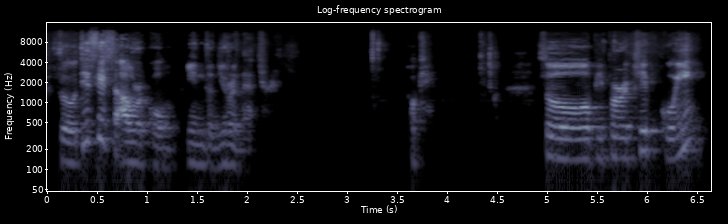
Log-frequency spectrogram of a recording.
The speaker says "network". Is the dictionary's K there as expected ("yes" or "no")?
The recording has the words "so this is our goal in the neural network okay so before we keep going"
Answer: no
